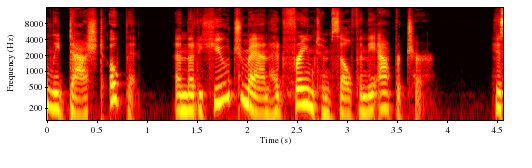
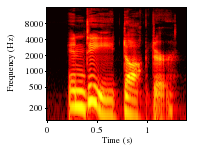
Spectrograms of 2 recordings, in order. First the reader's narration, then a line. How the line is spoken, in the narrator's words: said Holmes blandly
